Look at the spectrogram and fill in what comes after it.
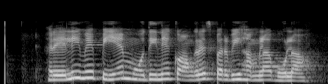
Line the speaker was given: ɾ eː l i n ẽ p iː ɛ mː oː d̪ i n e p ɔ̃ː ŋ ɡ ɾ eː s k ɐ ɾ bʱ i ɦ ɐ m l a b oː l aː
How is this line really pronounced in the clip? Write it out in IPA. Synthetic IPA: ɾ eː l i m ẽ p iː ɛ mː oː d̪ i n e k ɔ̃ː ŋ ɡ ɾ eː s p ɐ ɾ bʱ i ɦ ɐ m l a b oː l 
